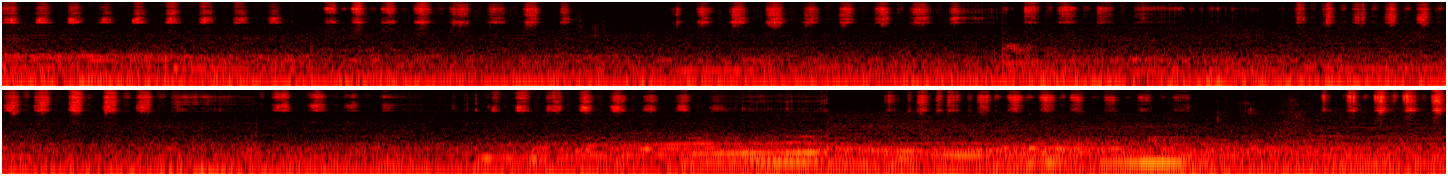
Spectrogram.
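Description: Straight razor scraping stubble off a scalp in quick short strokes, about four scratches a second, in runs of a few seconds with brief pauses between.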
